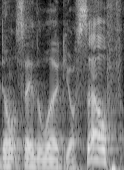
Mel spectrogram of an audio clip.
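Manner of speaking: ordinary talk, nothing marked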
